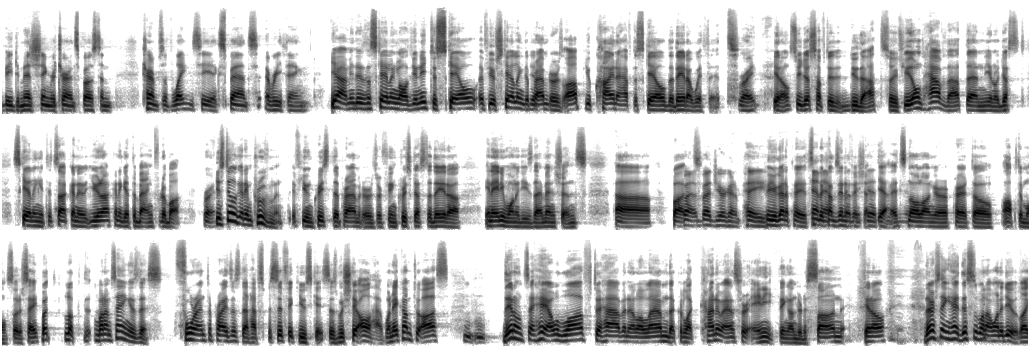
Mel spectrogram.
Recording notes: recorded August 2023 at a live event in San Francisco.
